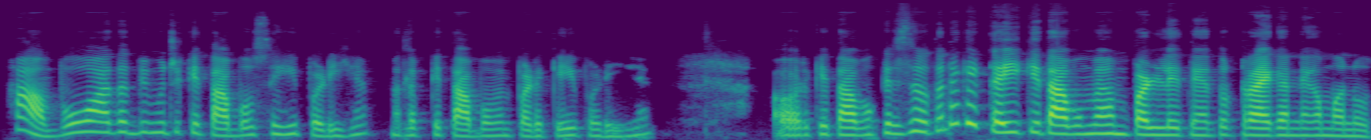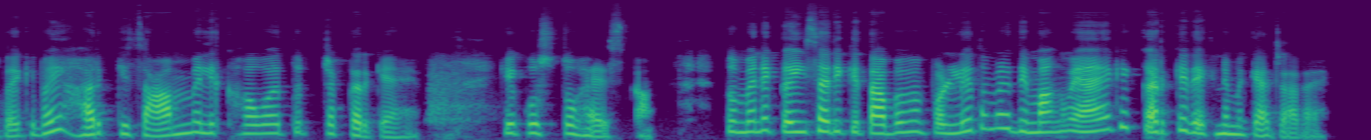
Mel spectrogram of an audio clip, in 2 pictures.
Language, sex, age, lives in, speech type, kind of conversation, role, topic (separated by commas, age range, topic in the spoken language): Hindi, female, 25-29, India, conversation, podcast, guest, कौन-सी आदत ने आपकी ज़िंदगी बदल दी?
